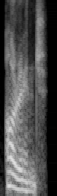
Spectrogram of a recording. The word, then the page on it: Orange: Indian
